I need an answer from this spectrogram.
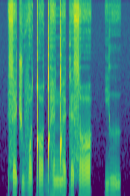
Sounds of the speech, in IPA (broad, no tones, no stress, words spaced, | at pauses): sæt͡ʃuvɑ ǃɑɡ͡ǃæ ŋ͡ǃækæsɑ | jɯ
